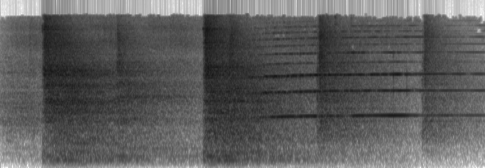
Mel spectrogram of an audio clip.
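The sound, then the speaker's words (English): Heavy hammer blows strike steel at a factory on the industrial outskirts of Cape Town about five times at an uneven pace, each loud clang leaving a bright metallic ring that hangs on between hits over a steady industrial rumble. “Hammers pound steel and a hooter blares to end the workday at a factory on the industrial outskirts of Cape Town.”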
